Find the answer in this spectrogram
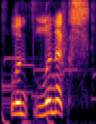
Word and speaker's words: Linux: Linux is an Linux, that's how you say it.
